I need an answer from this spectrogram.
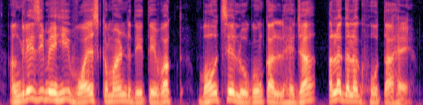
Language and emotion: Hindi, neutral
